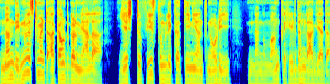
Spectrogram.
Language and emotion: Kannada, sad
